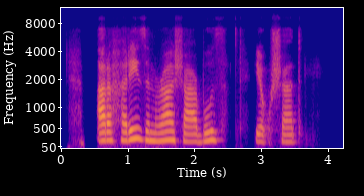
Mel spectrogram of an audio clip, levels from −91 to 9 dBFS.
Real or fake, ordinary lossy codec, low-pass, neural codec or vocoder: fake; Opus, 32 kbps; 7.2 kHz; codec, 16 kHz, 0.5 kbps, X-Codec, WavLM features, trained on Multilingual LibriSpeech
